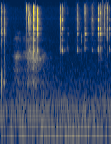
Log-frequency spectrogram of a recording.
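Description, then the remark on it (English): Quiet tapping and scratching on an iridescent glass mug: a run of sharp, bright clicks in an irregular rhythm, with a brief scraping rub between them and no voices. “Tapping and scratching on glass. It's a glass mug.”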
